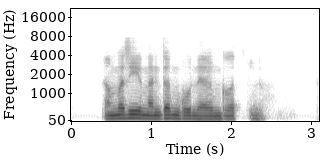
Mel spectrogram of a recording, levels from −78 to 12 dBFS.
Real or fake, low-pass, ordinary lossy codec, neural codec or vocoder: fake; none; none; codec, 16 kHz, 0.5 kbps, FreqCodec, larger model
